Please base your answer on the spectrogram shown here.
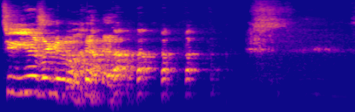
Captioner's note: hearty laughing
